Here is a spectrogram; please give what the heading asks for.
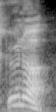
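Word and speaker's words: Sukuna: Also, I've been pronouncing it Schooner because that's how they pronounce it, but it's not spelled like that.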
